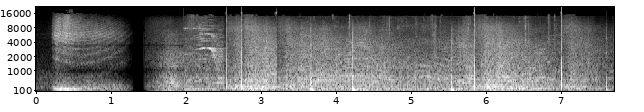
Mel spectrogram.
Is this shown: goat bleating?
no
